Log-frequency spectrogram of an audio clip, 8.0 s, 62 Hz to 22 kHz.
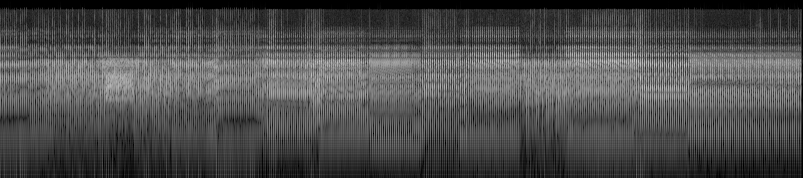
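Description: Over-the-horizon radar signal heard through a Tecsun PL-450 shortwave receiver's speaker while it is tuned around 10.9 MHz: a loud, harsh buzz of many steady tones whose pitch and texture change abruptly every second or so as the dial moves.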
